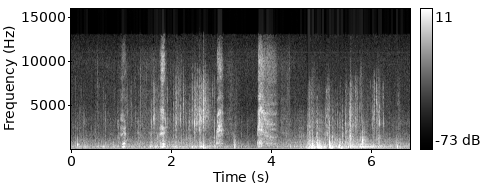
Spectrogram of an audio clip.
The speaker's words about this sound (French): la porte est coincée. Après quelques vaines tentatives, cependant, la porte finit par céder sous les coups de Fritz et de son père.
